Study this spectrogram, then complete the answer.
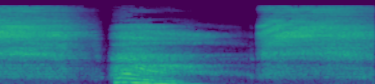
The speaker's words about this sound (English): Give it all you got. Pick up the pace. Breathe a little bit deeper.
